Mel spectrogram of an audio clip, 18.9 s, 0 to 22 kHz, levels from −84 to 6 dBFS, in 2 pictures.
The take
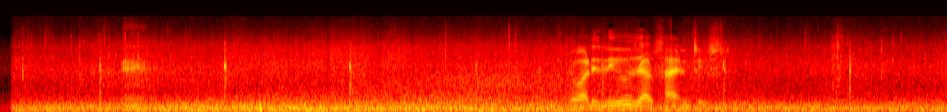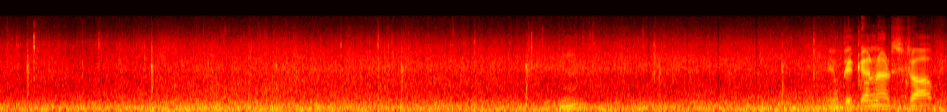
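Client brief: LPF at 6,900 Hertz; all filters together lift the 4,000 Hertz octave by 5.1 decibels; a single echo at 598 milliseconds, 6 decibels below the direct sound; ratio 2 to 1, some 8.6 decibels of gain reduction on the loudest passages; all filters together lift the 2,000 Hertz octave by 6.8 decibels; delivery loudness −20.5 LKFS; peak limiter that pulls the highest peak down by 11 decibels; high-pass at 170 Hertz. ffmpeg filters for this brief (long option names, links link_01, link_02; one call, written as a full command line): ffmpeg -i in.wav -af "highpass=170,lowpass=6900,equalizer=frequency=2000:width_type=o:gain=7.5,equalizer=frequency=4000:width_type=o:gain=4,acompressor=threshold=-25dB:ratio=2,alimiter=limit=-16.5dB:level=0:latency=1,aecho=1:1:598:0.501,volume=7dB" out.wav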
